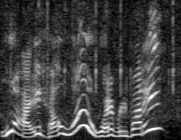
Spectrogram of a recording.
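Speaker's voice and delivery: tiny, very high cartoon mouse squeak. Performer demonstrating voices from his voiceover act to the audience, Mickey Mouse voice. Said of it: "a lot of Mickey Mouse".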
